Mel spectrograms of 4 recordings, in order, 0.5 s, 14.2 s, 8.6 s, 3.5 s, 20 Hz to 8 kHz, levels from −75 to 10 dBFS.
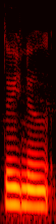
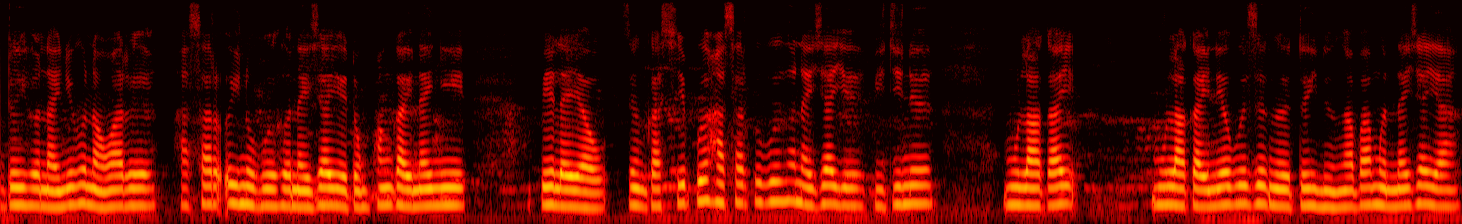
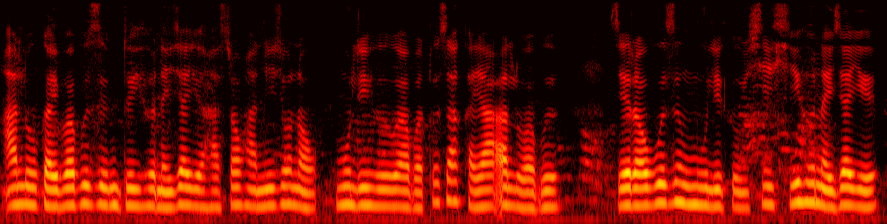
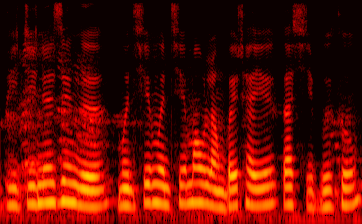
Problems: low volume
